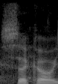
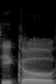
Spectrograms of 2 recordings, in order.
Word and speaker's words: Siko: I've heard it mispronounced Siko, Psycho. Yeah, Seiko like the watch. I haven't heard of Is that a those. thing? Yeah, they're like not bad watches. I've heard Sikorsky, like the helicopter.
